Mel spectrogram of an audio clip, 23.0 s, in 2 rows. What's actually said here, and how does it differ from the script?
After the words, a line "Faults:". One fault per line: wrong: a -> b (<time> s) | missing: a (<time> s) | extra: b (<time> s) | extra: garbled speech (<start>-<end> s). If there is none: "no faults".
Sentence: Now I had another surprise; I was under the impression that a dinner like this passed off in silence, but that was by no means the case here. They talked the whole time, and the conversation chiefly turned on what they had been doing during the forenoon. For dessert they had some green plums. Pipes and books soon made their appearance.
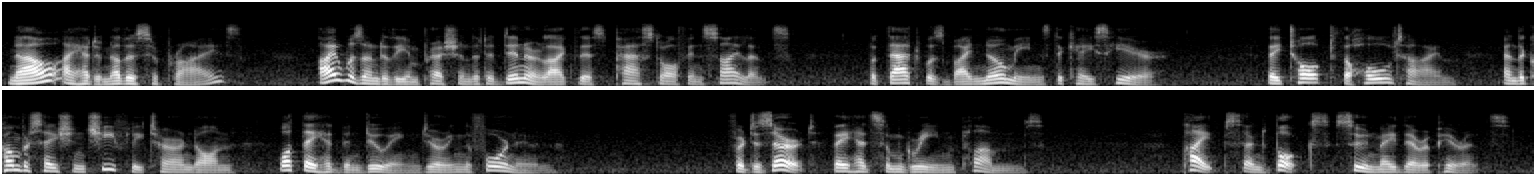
Now I had another surprise; I was under the impression that a dinner like this passed off in silence, but that was by no means the case here. They talked the whole time, and the conversation chiefly turned on what they had been doing during the forenoon. For dessert they had some green plums. Pipes and books soon made their appearance.
Faults:
no faults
